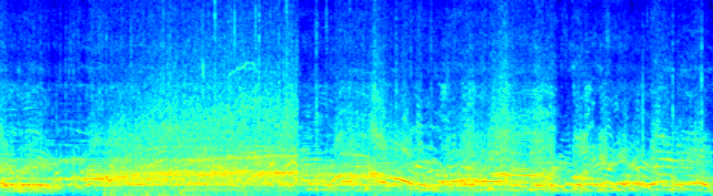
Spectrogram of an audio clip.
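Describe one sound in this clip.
A large crowd roars in an echoing arena.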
